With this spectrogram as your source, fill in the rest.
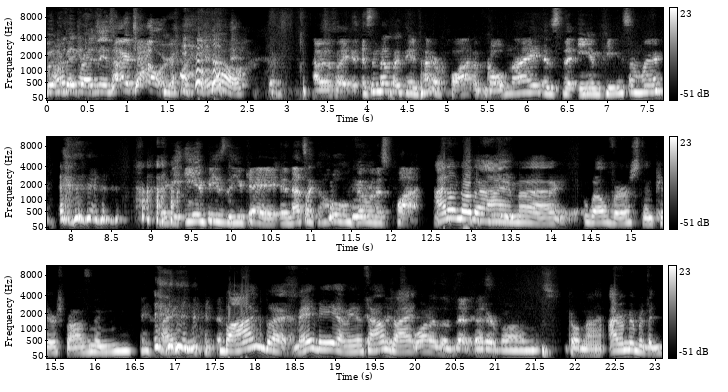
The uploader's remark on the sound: This episodes audio quality...mediocre.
